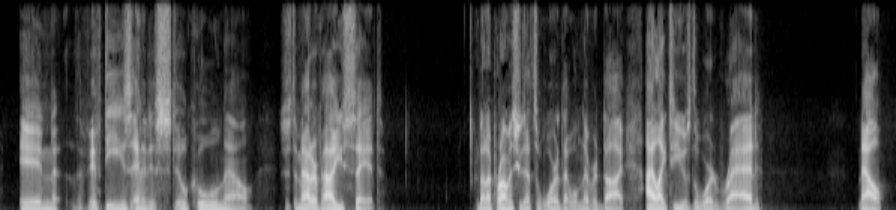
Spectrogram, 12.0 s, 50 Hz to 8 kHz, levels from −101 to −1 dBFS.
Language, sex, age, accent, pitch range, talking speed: English, male, 40-59, American, 90-115 Hz, 185 wpm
